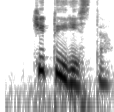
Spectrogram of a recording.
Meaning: four hundred (400)
- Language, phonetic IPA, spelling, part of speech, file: Russian, [t͡ɕɪˈtɨrʲɪstə], четыреста, numeral, Ru-четыреста.ogg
